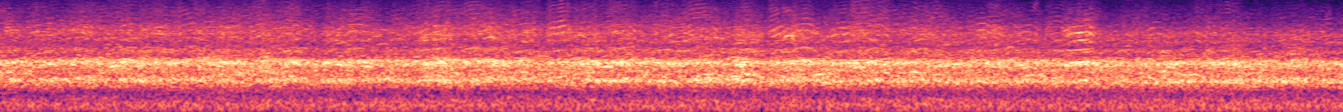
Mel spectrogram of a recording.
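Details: Thousands of wild snow geese fly in before dawn to join a resting flock at Bosque del Apache, San Antonio, New Mexico, on a freezing morning, recorded on a phone; a dense, unbroken roar of overlapping high, nasal honks.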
